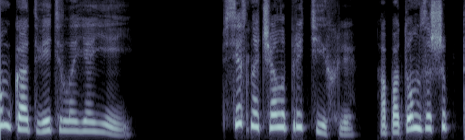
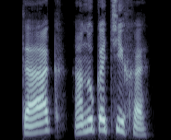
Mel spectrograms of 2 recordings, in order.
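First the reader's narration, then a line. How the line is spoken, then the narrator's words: Stern bark. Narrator (Russian): строго гаркнула Варвара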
